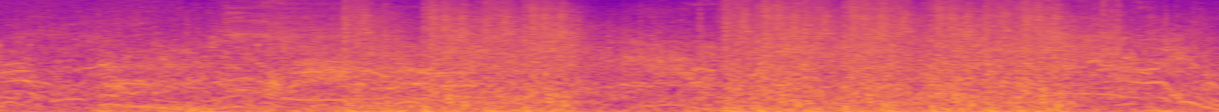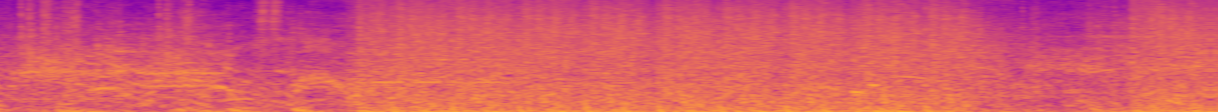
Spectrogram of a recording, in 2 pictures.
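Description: Pistols fire in quick, sharp bursts.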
